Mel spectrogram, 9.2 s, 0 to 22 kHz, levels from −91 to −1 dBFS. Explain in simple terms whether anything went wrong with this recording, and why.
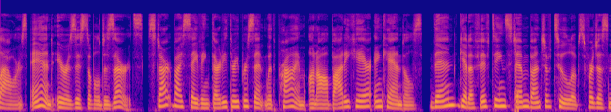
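Two brief glitches interrupt the speech: one at 5.73 s, right after "all body care and", and a louder one from 7.71 to 7.78 s, after "get a". This is a corrupt frame decoded. Damaged chunks of compressed audio were played anyway, putting sound at the wrong pitches for a moment.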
